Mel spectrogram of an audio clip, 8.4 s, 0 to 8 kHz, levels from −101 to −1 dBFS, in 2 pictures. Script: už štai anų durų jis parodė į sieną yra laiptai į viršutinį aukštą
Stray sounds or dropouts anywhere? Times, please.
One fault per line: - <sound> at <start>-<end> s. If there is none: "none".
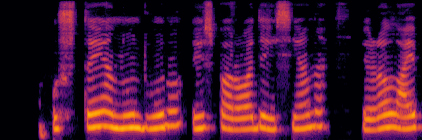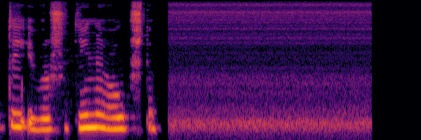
none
